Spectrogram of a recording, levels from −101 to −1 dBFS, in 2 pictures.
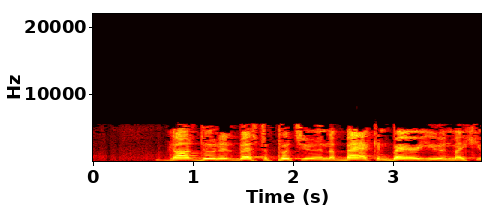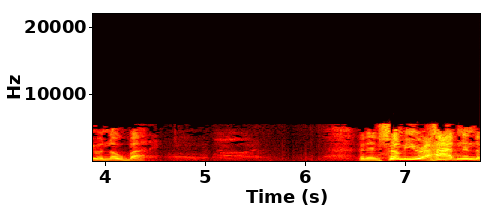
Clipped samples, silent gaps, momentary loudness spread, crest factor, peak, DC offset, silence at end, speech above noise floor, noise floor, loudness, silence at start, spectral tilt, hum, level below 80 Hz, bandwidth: under 0.1%; none; 11 LU; 20 dB; -6 dBFS; under 0.1%; 0 s; 44 dB; -70 dBFS; -26 LUFS; 0.75 s; -1.5 dB/octave; none; -66 dBFS; 6 kHz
